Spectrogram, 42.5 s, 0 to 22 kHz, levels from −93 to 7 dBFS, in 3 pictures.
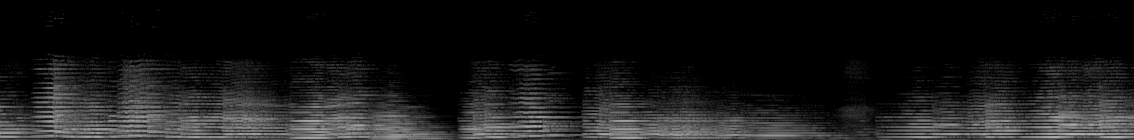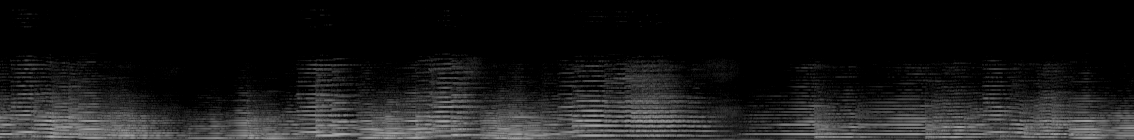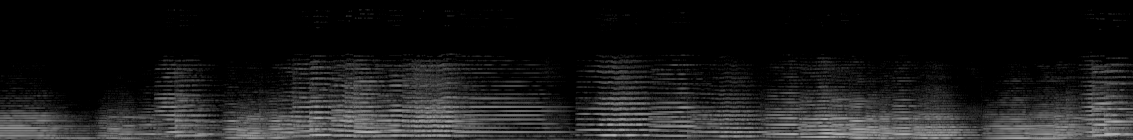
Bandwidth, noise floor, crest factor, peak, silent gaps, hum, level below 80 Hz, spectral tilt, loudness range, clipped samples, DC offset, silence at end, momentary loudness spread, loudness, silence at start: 13.5 kHz; -65 dBFS; 18 dB; -18 dBFS; none; none; -78 dBFS; -0.5 dB/octave; 8 LU; under 0.1%; under 0.1%; 0 s; 15 LU; -35 LUFS; 0 s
